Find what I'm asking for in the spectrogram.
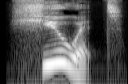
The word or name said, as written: hewitt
